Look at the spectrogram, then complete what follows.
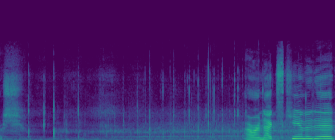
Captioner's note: applause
